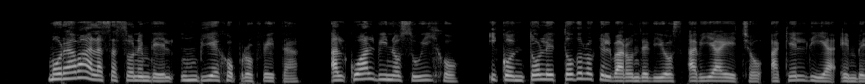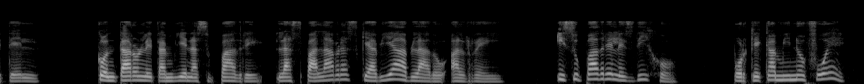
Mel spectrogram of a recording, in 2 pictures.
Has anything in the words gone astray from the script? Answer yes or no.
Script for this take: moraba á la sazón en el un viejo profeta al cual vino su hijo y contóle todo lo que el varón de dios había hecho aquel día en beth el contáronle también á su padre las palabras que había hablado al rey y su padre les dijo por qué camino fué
no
